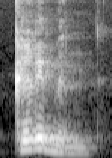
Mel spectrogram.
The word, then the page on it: grimper: France; [ɡʁɛ̃.pe]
